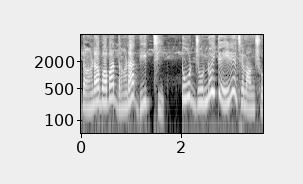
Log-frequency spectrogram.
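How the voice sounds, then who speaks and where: A woman playing a scolding, fussing village wife and mother in a Bengali animated cartoon, with a nagging, exclamatory delivery. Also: a little high, brisk, dry recording.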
